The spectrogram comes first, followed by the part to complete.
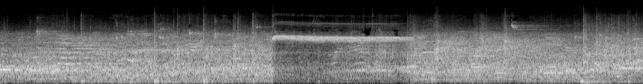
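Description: Crowd chatter and game noise in a gymnasium during a basketball game. Midway through, a referee's whistle sounds in one steady, high blast of just over a second, and the crowd noise dips under it.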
